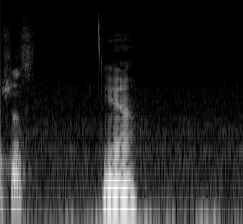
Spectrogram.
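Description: A young man lets out a short falling exclamation.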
